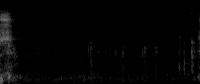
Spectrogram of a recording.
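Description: A few faint computer keyboard clicks over quiet room tone, just after a man's voice breaks off at the start.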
